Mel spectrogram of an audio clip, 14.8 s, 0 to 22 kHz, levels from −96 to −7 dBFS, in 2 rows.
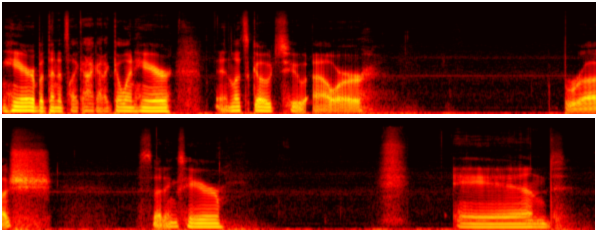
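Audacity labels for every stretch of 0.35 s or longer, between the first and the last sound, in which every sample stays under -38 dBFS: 2.090000	2.680000	silence
4.510000	7.030000	silence
7.970000	9.320000	silence
10.160000	13.060000	silence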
